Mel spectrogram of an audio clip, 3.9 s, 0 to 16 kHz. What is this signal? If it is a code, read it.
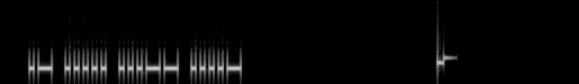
Morse code, heard as a keyed tone, about 40 wpm, 700 Hz. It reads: A534
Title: Common Cut Numbers - 4-Digit 40wpm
